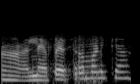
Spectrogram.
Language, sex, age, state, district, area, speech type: Malayalam, female, 18-30, Kerala, Kottayam, rural, conversation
